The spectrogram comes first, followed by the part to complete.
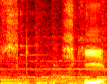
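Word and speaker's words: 式: well, first Naru accented is oh, by the way, I don't think I mentioned the accent of Shiki on its own is accented on the key, on the last more.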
